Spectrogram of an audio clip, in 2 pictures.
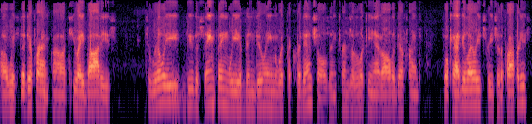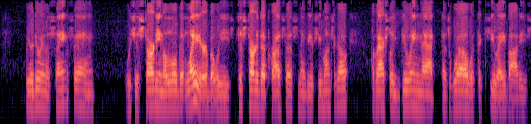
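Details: Adult male speaker; normal speech.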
